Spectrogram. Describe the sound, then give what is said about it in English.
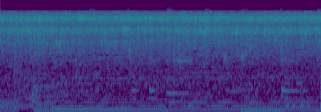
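Water runs steadily from a tap into a sink while someone cooks, a constant rushing hiss with a low, steady hum beneath it. “So leave this water on for a bit, people. I know it's audible.”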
